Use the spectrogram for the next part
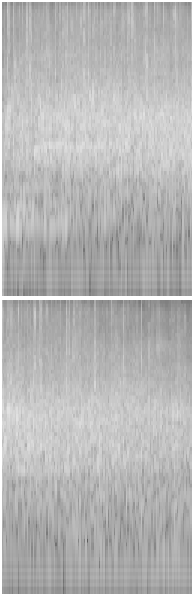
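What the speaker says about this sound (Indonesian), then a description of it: "Boleh kita berikan tepuk tangan sebelumnya?" Loud, sustained applause from a large audience of students, teachers and parents during a high school visit to Jenderal Soedirman University in Purwokerto, a thick continuous roar of clapping that eases off slightly at the close.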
